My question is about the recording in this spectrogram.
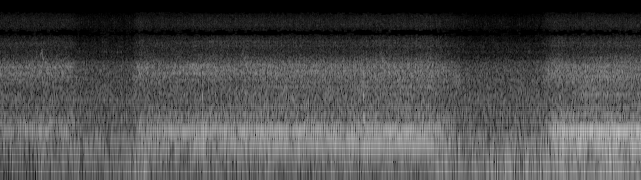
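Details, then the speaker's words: Jeep Grand Cherokee making weird noises when the steering wheel is turned, fluid level checked: two steady mid-pitched whines come and go with steering input over road hum; failing power steering pump whine. "today is going to be the day that I finally take the Jeep to the shop it's been making some weird noises when I turn the steering wheel as you guys can see"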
